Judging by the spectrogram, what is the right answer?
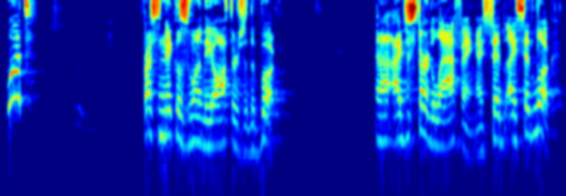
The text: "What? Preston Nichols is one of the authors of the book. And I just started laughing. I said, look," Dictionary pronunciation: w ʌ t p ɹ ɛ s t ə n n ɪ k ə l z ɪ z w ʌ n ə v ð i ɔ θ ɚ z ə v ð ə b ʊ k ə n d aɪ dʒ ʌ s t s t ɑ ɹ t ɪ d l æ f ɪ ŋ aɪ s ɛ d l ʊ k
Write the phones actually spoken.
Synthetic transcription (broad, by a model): w ʌ t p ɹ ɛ s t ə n n ɪ k l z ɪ z w ʌ n ə v ð i ɔ θ ɚ z ə v ð ə b ʊ k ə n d aɪ dʒ ʌ s t s t ɑ ɹ t ɪ d l æ f ɪ ŋ aɪ s ɛ d l ʊ k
